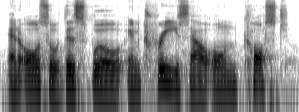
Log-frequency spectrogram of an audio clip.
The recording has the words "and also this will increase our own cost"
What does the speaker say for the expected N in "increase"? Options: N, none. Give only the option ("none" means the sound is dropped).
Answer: N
